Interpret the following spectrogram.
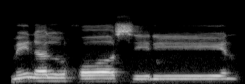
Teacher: را باریک ہوگی کیونکہ را کے نیچے زیر ہے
